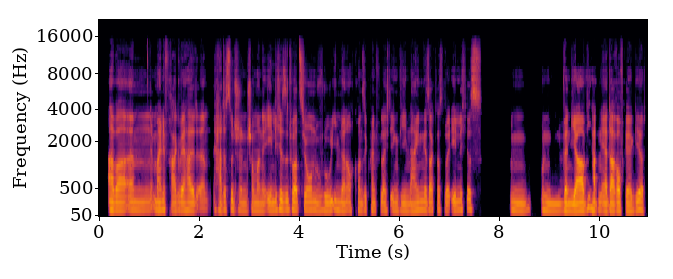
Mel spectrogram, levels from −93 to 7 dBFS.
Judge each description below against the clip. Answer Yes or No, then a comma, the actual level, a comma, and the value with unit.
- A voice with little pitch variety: Yes, narrow, 1.5 semitones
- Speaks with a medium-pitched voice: No, low, 115 Hz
